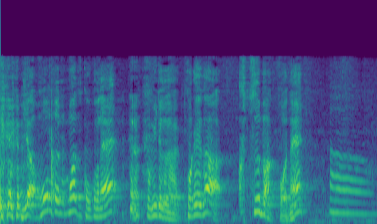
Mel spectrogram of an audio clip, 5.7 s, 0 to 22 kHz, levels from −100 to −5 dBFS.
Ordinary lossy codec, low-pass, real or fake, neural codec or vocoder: none; none; fake; codec, 16 kHz, 16 kbps, FreqCodec, smaller model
